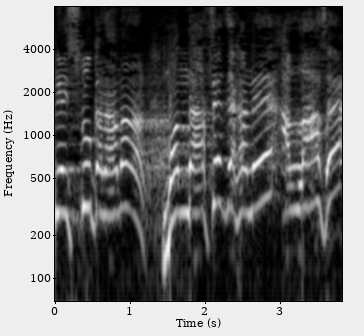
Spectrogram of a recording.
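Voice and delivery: high-pitched, ringing sermon call; preaching. Acted. Preacher asking congregation where Allah is, high call-and-response preaching. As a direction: preach high, lifting phrase ends for response.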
